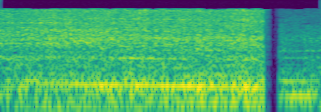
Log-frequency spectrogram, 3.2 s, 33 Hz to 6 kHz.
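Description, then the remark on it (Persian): Heavy engines of small and large loaders and trucks rumble steadily with a low droning hum as they clear flood mud from the streets of Pol-e Dokhtar, broken by a brief cut of near silence before the machinery noise resumes. “از این لودرهای کوچک گرفته تا این لودرهای عریض و طویل و کامیون‌هایی که استان‌های مختلف راهی پل دختر شدند، همه روزانه بارها خیابان‌های پل دختر را سیل کردند تا کمتر از 2 هفته این 1,500,000 متر مکعب گلولای را از شهر جمع کنند.”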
